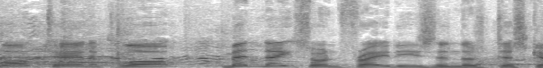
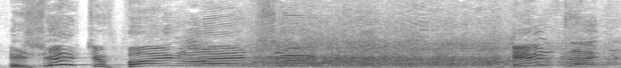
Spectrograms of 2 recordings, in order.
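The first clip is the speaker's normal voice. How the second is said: much higher, very slow game show host voice; Regis impression; 12 semitones higher, slower than usual. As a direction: stretch every word out like a quiz host. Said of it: "I talk like this when I'm doing Regis".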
